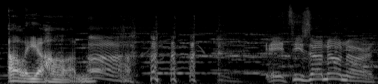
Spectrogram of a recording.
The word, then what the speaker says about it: Aliahan: Aliahan. That's how you say it. I think that's what I've been saying. Aliahan.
